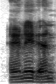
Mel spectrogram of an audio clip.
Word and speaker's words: n8n: n8n, pronounced n8n, is a workflow automation tool that connects your apps and services together.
